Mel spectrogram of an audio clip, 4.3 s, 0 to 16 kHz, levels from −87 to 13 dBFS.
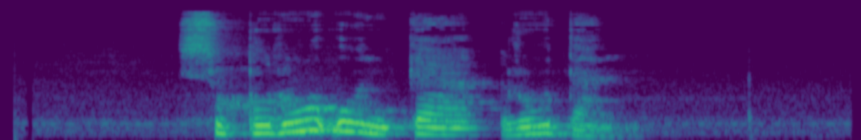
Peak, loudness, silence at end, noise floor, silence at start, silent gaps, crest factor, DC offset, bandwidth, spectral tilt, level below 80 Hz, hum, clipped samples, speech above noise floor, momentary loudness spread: -4 dBFS; -18 LUFS; 1.25 s; -60 dBFS; 0.9 s; none; 16 dB; under 0.1%; 11.5 kHz; -7 dB/octave; -74 dBFS; none; under 0.1%; 42 dB; 18 LU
